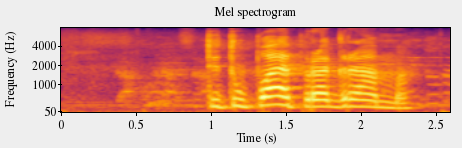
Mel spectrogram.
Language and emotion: Russian, angry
